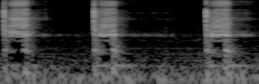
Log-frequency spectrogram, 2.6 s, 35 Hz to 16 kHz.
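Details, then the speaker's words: LEGO EV3 robot arm motor driven past its stop beyond a right angle during range testing: three short harsh ratcheting bursts about a second apart as gear teeth skip, risking shredded gears. Gear slipping. "um well that sound is a gear slipping so let's try it"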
